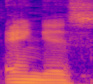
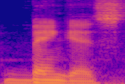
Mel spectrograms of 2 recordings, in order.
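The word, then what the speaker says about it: B'Angus: And yes, it's Angus, not Bangus. The the bee is silent.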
